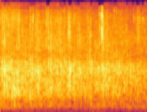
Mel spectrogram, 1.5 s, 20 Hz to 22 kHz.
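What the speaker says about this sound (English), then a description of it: "Let's give them a hand, because those kids are better for it." Brief burst of audience applause at an ONE 2024 mainstage event, steady dense clapping from a large crowd with no voices.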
